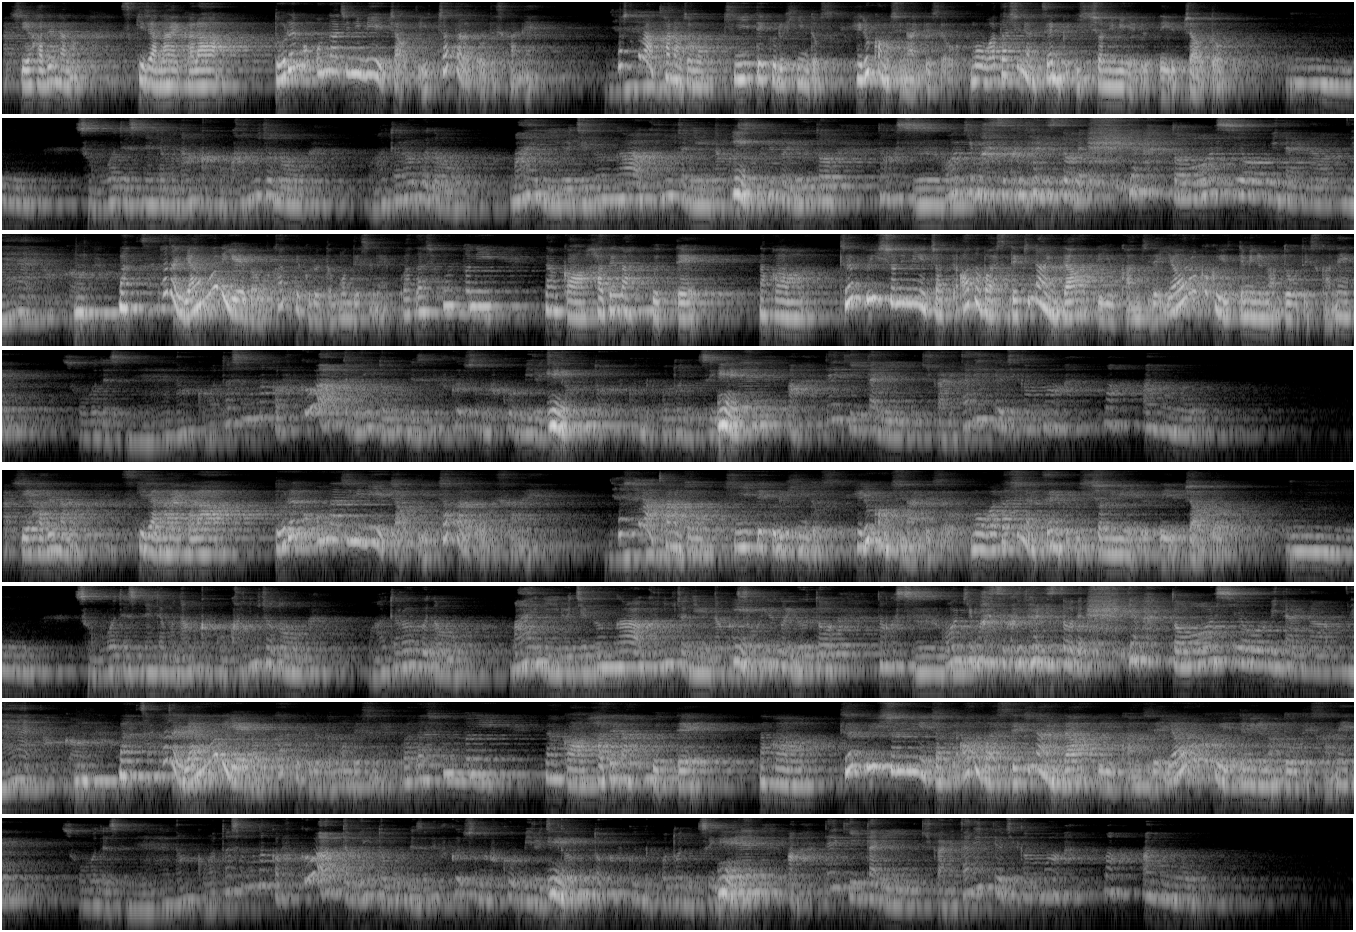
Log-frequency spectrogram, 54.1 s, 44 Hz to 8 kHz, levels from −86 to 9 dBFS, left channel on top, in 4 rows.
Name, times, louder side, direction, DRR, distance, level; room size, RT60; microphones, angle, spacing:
voice 1, 0.1-1.1 1.3-2.2 2.7-5.4 6.2-12.2 20.8-21.0 27.8-27.9 28.2-28.3 28.6-31.9 32.5-34.0 34.6-35.1 35.4-40.5 46.0-46.3 47.7-47.9, left 4 dB, 55° left, 0 dB, 0.4 m, -21 dB
voice 2, 6.0-6.8 12.8-16.8 17.2-28.6 29.6-29.7 30.4-30.5 31.4-32.0 41.2-48.1 48.4-52.6, right 1 dB, 50° right, 0 dB, 1.0 m, -32 dB
8.0 x 4.1 x 4.8 m, 2.3 s
head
